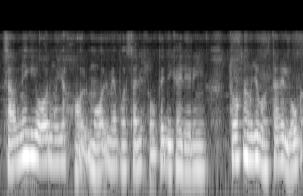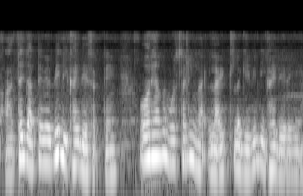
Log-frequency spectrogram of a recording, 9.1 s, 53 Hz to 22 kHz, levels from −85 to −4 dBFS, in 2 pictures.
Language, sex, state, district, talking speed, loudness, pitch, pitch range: Hindi, male, Maharashtra, Chandrapur, 270 wpm, -18 LUFS, 140 Hz, 125-160 Hz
